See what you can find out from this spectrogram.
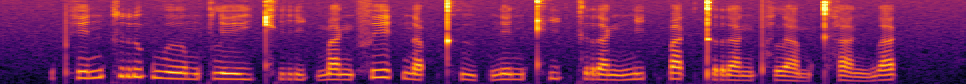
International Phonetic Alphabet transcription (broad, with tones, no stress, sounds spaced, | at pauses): pʰ e˦˥ n k r u˥˩ ʔ w ɤː˧ m k l eː˧ j kʰ r i˨˩ ʔ m a˧ ŋ f eː˥˩ t̚ n a˨˩ p̚ kʰ ɯː˨˩ k̚ n e˧ n kʰ i˦˥ ʔ k r a˧ ŋ n i˦˥ t̚ p a˦˥ k̚ t r a˧ ŋ pʰ l a˨˩ m kʰ a˨˩ ŋ w a˦˥ k̚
